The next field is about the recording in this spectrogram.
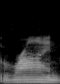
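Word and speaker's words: Rein: We have another article in part of the Washington Post series um from our fearless Washington Post representative whose last name is pronounced Ryan by the way.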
